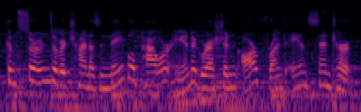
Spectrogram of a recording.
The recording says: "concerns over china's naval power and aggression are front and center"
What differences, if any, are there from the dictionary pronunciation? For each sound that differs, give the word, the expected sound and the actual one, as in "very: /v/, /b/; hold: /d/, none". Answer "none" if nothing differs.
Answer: none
